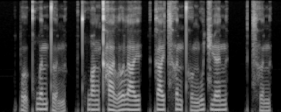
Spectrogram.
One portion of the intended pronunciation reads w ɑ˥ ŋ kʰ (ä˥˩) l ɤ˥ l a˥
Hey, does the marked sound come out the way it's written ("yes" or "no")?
yes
